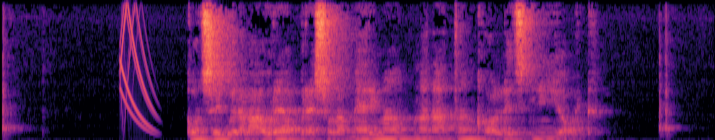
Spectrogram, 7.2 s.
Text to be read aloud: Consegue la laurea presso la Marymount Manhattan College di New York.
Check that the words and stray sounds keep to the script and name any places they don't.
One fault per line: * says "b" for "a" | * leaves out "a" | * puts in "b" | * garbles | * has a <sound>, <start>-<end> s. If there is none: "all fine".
* has a chirp, 1.2-1.6 s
